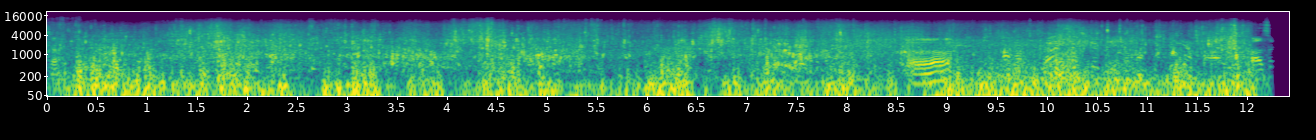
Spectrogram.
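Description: Steady wind buffeting the camera's microphone over the splash and lap of sea water around a kayak.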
